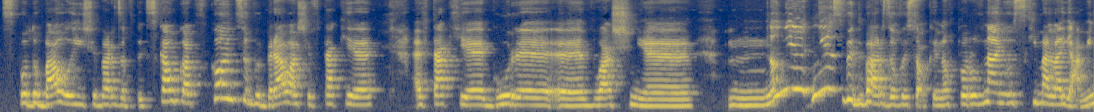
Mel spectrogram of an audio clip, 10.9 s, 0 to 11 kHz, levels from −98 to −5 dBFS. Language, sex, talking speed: Polish, female, 150 wpm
